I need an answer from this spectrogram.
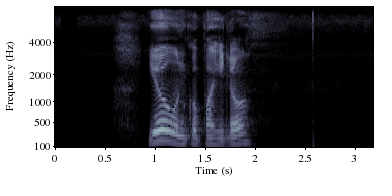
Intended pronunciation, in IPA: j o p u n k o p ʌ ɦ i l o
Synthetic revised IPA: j o u n k o p ʌ ɦ i l o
